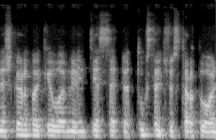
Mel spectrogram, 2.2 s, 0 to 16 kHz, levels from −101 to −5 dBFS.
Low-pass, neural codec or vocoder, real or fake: 14.4 kHz; none; real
